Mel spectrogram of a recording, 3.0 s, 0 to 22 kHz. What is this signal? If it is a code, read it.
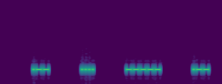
Morse code, heard as a keyed tone, about 52 wpm, spaced as for 17 wpm, 700 Hz. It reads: WH0W
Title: USA Call Signs - 4 Characters - 6x Character Spacing - 50wpm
